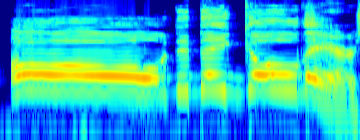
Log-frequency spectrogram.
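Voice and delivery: high, loud mock-shocked "oh, did they go there"; shocked gasp. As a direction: act scandalised, pitch jumping up. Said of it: "You were like".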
